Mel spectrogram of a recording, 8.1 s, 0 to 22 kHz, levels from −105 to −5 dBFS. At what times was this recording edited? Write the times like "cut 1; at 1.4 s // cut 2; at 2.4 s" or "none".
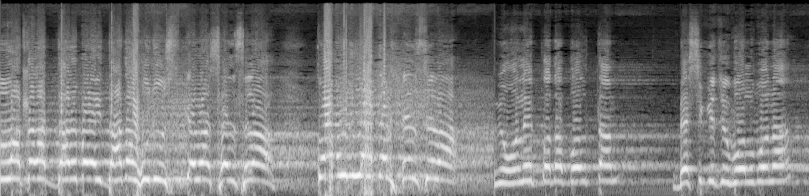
cut 1; at 4.9 s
